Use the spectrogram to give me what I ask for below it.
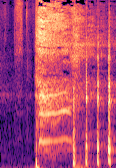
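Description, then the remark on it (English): A pug exhales with a heavy, slightly whiny breath, then sniffs four quick times in a rapid, uneven rhythm. Each sniff is short and airy. No one speaks. “We have a pug that is parading around, being super clingy, and may try to incorporate itself with heavy breathing, sniffing, and unwanted affection, as she is right now”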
